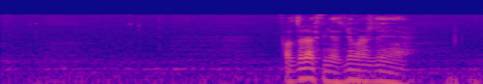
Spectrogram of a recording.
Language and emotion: Russian, neutral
